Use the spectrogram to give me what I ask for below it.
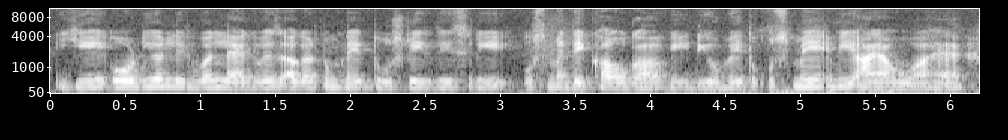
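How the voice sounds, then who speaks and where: A woman teacher explaining an exam-prep lesson step by step, mixing English terms into her Hindi and reading each option slowly before explaining it quickly. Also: medium pitch, steady tone. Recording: dull lo-fi recording.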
